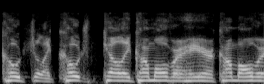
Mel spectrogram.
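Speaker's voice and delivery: put-on drunk voice, loud and high, calling out. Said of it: "He, he was drunk".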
